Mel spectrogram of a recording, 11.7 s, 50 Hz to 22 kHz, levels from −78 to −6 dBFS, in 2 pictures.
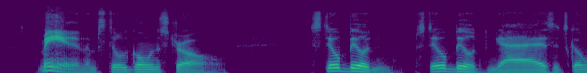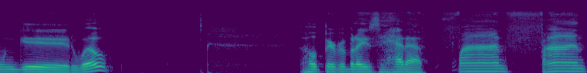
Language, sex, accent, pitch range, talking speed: English, male, American, 110-135 Hz, 105 wpm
